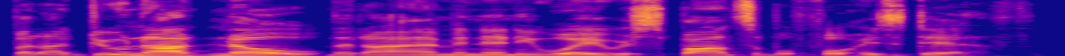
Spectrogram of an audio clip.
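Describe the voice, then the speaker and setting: A man's voice: medium pitch, normal speed, no echo, clean studio sound, close to an everyday voice. A man playing an embattled Old West gunslinger who pleads his case from jail in formal, old-fashioned storytelling, in a dramatic reading. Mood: accusing, resentful.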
